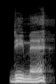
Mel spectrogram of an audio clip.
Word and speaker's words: RIM: Even though it's stylized as like rim, it's pronounced Rime.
